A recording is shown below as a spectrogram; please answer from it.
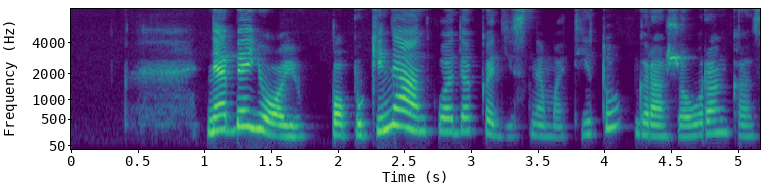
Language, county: Lithuanian, Šiauliai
